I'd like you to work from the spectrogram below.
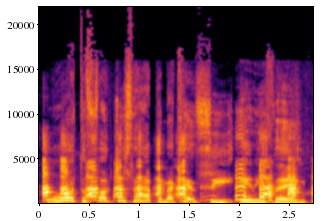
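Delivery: high, loud mock-panicked outburst; freaking out. Husband panicking as his screen goes tiny, freaking out. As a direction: act out panicking at the screen, voice shooting up. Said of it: "I'm kinda freaking out".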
